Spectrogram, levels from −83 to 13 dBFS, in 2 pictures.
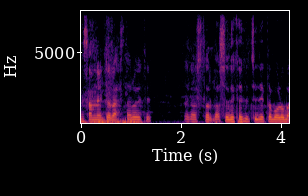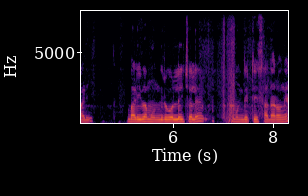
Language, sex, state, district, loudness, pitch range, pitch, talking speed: Bengali, male, West Bengal, Paschim Medinipur, -27 LUFS, 145-160 Hz, 155 Hz, 145 wpm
